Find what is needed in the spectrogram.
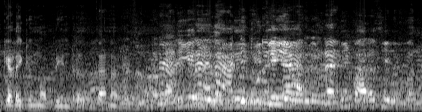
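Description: Speech only: several people talking at once, voices overlapping in a room.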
